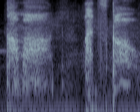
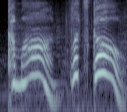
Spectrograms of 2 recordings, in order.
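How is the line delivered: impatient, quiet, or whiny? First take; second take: quiet; impatient. First: It is said softly, in a hushed voice. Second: It is said sharply, with an impatient edge. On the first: "sotto voce"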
